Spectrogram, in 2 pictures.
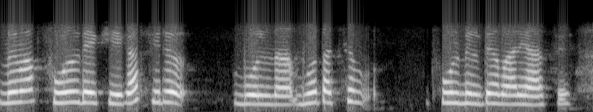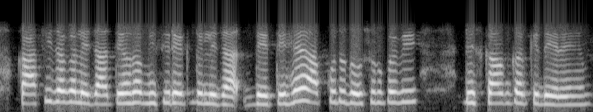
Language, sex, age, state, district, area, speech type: Hindi, female, 18-30, Madhya Pradesh, Betul, rural, conversation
